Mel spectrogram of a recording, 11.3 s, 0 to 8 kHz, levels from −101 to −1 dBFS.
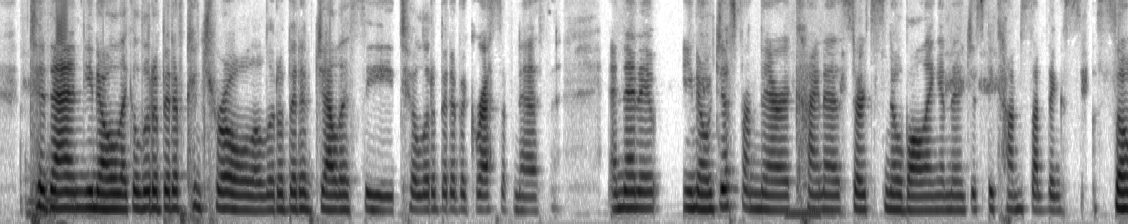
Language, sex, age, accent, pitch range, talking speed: English, female, 20-39, American, 195-220 Hz, 215 wpm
